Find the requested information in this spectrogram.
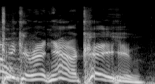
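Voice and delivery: high cartoon voice turned threatening; menacing brewmaster. Brewmaster threatens the host in a high cartoon voice. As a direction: push the root beer with a cartoon threat.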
